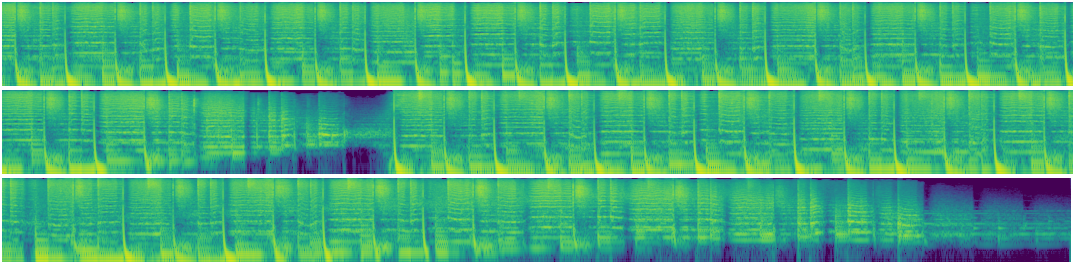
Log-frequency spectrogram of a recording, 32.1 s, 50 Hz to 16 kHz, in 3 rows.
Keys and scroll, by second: 13.7 shift+F5, 18.0 ctrl+d, 19.7 ctrl+0, 30.7 ctrl+t.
